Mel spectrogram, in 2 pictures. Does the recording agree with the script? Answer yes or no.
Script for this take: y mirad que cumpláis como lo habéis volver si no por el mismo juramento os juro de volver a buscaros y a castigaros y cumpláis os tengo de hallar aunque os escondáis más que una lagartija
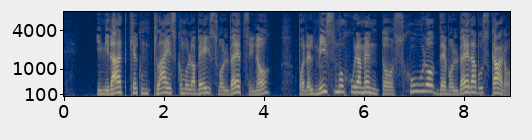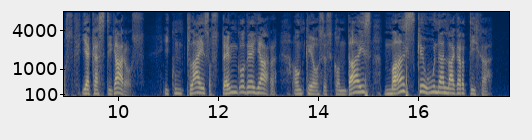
yes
